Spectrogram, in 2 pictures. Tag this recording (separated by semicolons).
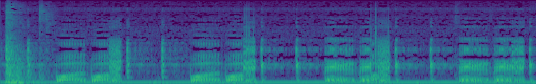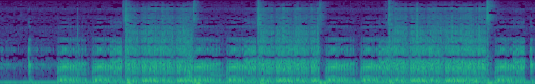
bent; circuit; freaky; glitch; techno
